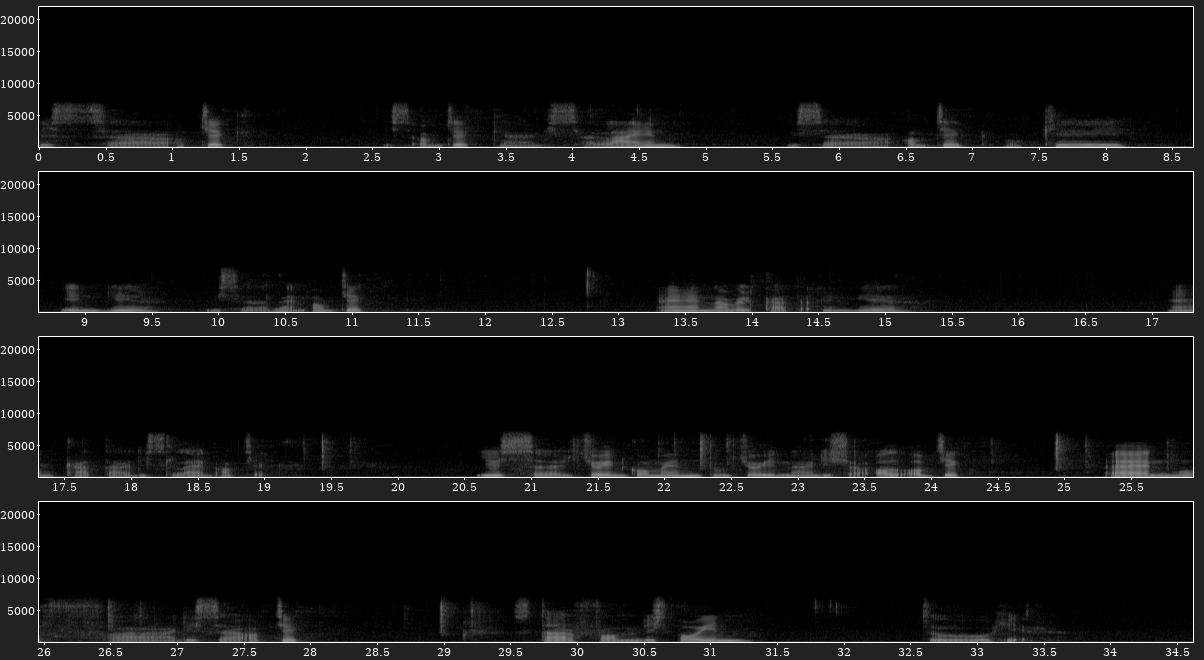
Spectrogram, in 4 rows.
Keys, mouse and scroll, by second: 0.3 click, 1.7-2.3 scroll up 1, 2.3 click, 3.1-3.6 scroll down 1, 3.6 click, 6.7 scroll down 1, 7.0 middle click, 7.4-8.4 scroll up 1, 8.4 click, 12.6 middle click, 12.8-13.3 scroll up 1, 13.3 click, 16.6-17.3 scroll up 1, 17.4 click, 19.0-19.4 scroll down 1, 19.4 space, 19.8 middle click, 21.3 j, 22.2 space, 23.0 click, 24.9 space, 25.7 m, 26.4 space, 27.1 click, 28.9 space, 30.5 click, 31.0-31.4 scroll down 1, 31.4 middle click, 32.3-34.6 scroll up 1.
